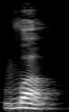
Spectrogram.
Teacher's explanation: हमारा जो निचला होठ है वह ऊपरी दांत से स्पर्श होकर छूटता है, तो वहाँ पे इस बकार की ध्वनि जो है उच्चारित होती है। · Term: दंतोष्ठ वर्ण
